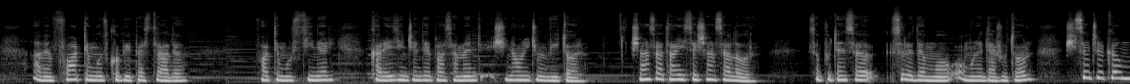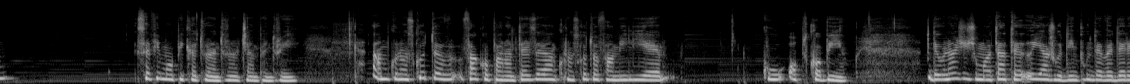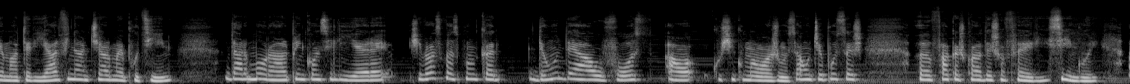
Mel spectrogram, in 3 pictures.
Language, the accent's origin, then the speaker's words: Romanian; Ilfov, Romania; Sunt din Ilfov. Da, la vreo 5 km de București.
